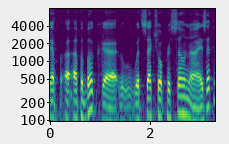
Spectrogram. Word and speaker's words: personae: Well, imagine that I'm holding up a book with sexual personae. Is that the right pronunciation? Sexual personae, yes.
